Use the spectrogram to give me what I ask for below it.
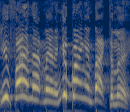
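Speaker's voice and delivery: a furious king ordering a manhunt; berserk king. Retold or imitated. Preacher voicing furious King David ordering Nathan's man found, enraged shout. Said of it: "I mean, he goes berserk".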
